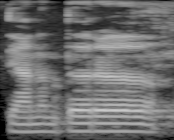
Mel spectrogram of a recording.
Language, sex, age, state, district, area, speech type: Marathi, male, 18-30, Maharashtra, Satara, urban, spontaneous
